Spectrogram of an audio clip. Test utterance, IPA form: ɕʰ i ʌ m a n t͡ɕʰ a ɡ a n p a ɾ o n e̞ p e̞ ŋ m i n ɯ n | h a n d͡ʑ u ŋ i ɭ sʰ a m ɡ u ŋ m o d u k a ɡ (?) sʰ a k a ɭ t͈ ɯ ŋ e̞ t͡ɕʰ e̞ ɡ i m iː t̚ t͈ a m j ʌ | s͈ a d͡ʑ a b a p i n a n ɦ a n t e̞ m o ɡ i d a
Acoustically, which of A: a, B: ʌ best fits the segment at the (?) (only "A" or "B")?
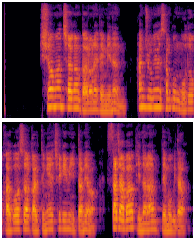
B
